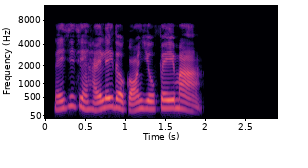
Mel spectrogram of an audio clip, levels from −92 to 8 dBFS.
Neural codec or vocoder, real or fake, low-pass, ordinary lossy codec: codec, 16 kHz, 16 kbps, FunCodec, trained on Chinese and English, 50 frames a second; fake; 7.2 kHz; MP3, 96 kbps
